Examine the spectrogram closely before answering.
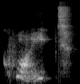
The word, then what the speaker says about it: quite: Which is different to the word quite, which is spelled very similarly. We've got Quite for quite. That's got 1 syllable, quite. But this is an adjective, quiet, meaning not loud.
